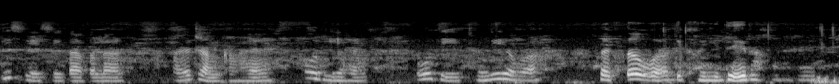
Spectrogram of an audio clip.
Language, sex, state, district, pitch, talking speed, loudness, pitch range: Hindi, female, Haryana, Charkhi Dadri, 190 Hz, 145 wpm, -19 LUFS, 165-215 Hz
